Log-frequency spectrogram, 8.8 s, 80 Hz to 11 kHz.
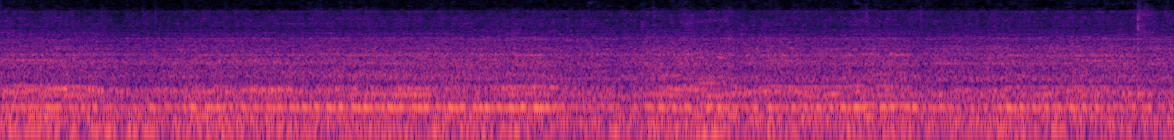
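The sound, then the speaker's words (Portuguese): Heavy bus engines idle steadily, a constant low rumble with a droning hum that holds unchanged throughout, with no voices over it. The buses carry nearly 900 workers of a company building a thermoelectric power plant in Roraima, Brazil. “É esses ônibus aqui, ó. É que carrega os quase 900 funcionários aqui de uma empresa que está fazendo uma termoelétrica.”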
